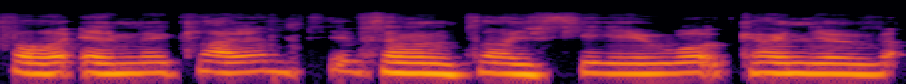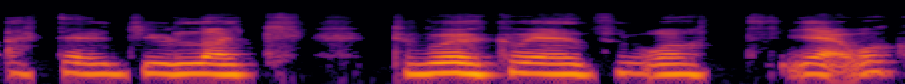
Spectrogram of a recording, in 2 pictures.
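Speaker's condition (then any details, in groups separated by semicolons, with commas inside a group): Cerebral palsy; childhood surgery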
